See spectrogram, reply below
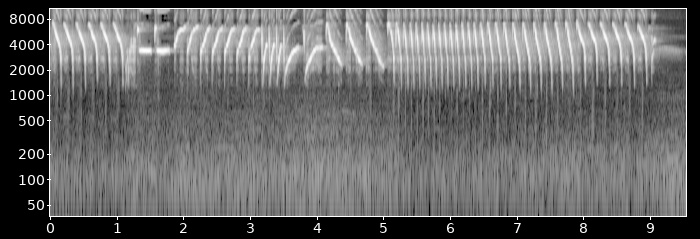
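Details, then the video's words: Canary song offered as a tutor for young and stalled canaries: varied trills and a whistle, then a long, even series of rapid sweeping notes lasting about four seconds. "Kenari GACOR PANJANG INI Cocok untuk Pancingan, Masteran KENARI PAUD dan Kenari Macet"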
